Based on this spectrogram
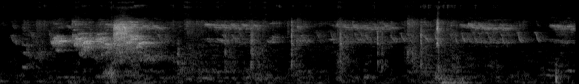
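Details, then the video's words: Pet budgies give a loud cluster of high chirps early on, then softer ongoing twittering and scattered squeaks, with occasional clicks underneath. "A Symphony of Budgies"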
